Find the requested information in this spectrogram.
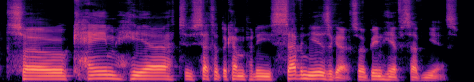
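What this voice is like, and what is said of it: Manchester English accent. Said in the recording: “this probably wasn't the accent that you were probably expecting ... you come from the northeast of the UK, from Manchester”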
